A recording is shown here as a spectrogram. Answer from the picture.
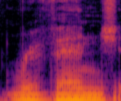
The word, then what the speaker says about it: RVNG: Sage with music from the Paradise Crick release on RVNG International, which somebody told me once that it's Revenge International, but I haven't heard them pronounce their label name yet.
